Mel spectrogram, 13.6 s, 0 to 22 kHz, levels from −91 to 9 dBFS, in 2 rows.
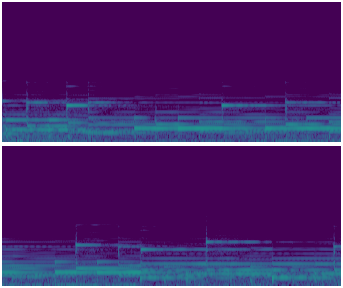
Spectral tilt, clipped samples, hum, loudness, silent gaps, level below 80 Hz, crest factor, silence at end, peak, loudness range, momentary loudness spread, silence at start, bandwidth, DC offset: -7 dB/octave; under 0.1%; none; -47 LUFS; none; -66 dBFS; 14 dB; 0 s; -32 dBFS; 2 LU; 7 LU; 0 s; 2.6 kHz; under 0.1%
